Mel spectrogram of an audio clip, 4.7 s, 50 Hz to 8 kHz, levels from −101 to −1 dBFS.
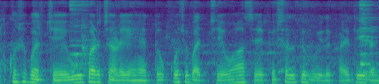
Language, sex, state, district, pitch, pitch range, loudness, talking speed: Hindi, male, Chhattisgarh, Bastar, 105 Hz, 95-125 Hz, -32 LUFS, 190 wpm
